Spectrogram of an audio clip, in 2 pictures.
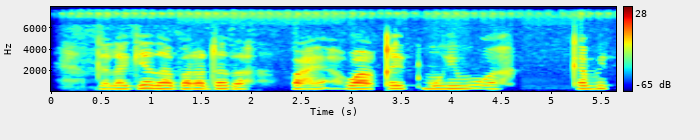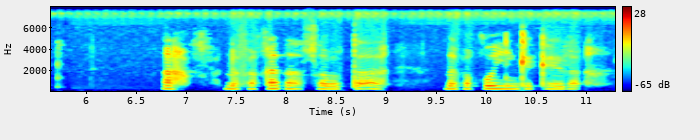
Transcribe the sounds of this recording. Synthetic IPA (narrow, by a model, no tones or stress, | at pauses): d̪ɐlɐɡjɐðɐbɐɾɐɖɐðɐ | wɑħɑwɑːqɛjb̚mʊhɪmʊɐh | kʰɐmɪd̪ | ɐh | nɐfɑqɑðɐsɐβɐb̚t̪ʰɐːh | nɐfɑqɔːjɪŋkʰɐkʰɛːðɐ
